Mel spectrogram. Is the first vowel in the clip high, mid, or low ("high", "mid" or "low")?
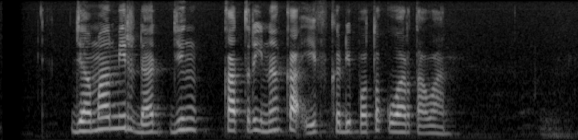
low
